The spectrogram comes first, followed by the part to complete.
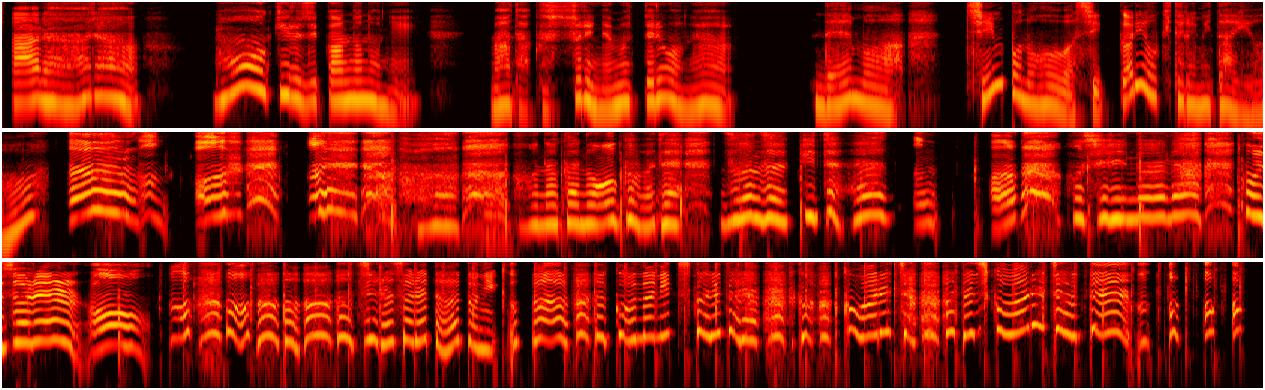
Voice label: voice drama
